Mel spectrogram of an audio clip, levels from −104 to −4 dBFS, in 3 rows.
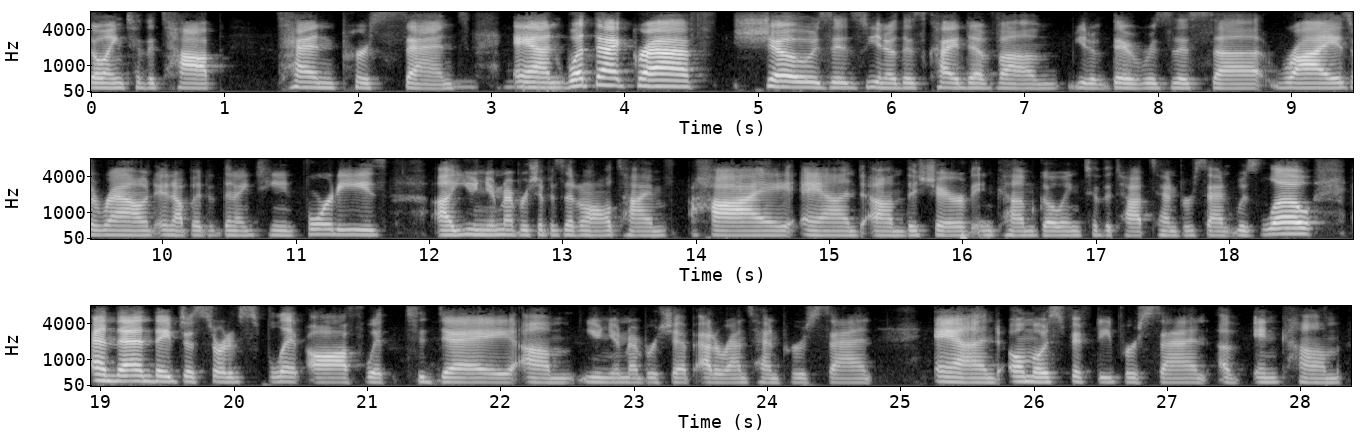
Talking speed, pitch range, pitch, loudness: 155 wpm, 160-180 Hz, 170 Hz, -23 LUFS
